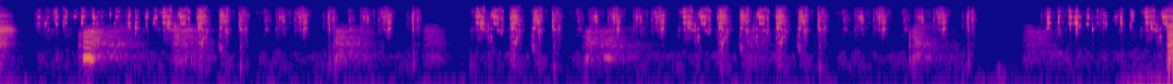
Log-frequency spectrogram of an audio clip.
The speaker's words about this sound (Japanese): いい音でしょ？これは赤ちゃんのお肌にも優しいベビーオイルです。これをあなたの耳につけて、耳を潤わせつつ、たっぷりマッサージです。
